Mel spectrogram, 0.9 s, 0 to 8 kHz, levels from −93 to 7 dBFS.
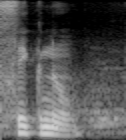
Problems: continuous background conversations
